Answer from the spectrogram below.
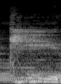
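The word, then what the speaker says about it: χείρ: Quand on dit main, ça vient du grec chair, C-H-E-I-R, qu'on prononce kir ou bien quoi.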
